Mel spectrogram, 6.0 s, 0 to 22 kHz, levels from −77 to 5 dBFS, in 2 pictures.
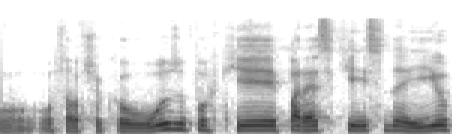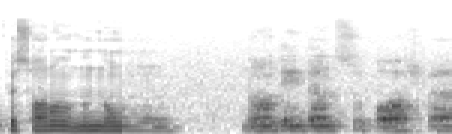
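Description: At 3.81 s the speech suddenly turns roomy and hollow, losing bass and dropping roughly 10 dB, with background noise rising to around 30 dB below the voice until the end. This is likely a switch to a distant microphone after the close one failed.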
